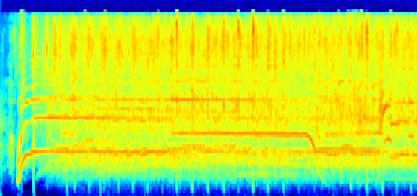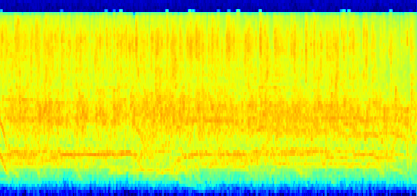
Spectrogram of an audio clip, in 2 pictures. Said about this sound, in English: So when I get a big hand raise, our crowd is gonna have the best cheer.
